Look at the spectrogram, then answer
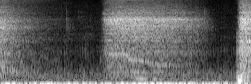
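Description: A demonstrated breathing exercise: a steady inhale followed by an exhale let out in partial breaths, close and breathy with no talking.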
